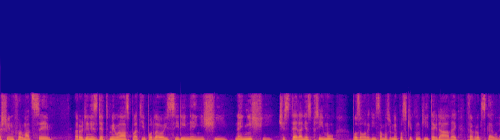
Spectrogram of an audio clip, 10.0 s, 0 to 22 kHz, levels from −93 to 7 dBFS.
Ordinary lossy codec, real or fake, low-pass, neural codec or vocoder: AAC, 48 kbps; fake; 7.2 kHz; codec, 16 kHz, 1.1 kbps, Voila-Tokenizer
